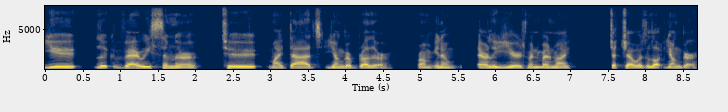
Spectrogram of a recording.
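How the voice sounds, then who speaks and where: This voice carries a Scottish accent. The recording is very clean with a silent background. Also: man. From Scotland, Pakistani-Kashmiri heritage. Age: 40s. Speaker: podcast host, doctor. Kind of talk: casual interview chat.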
